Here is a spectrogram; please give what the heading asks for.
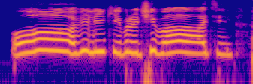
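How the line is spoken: Joyful group exclamation. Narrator (Russian): радостно воскликнули больные

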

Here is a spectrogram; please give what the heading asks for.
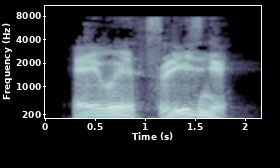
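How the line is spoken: Orcs jeering with laughter. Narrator (Russian): хохотали орки Изенгарда

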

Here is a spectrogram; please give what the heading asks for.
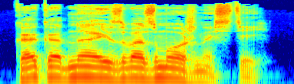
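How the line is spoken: Calm. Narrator (Russian): спокойно отвечал мой сын

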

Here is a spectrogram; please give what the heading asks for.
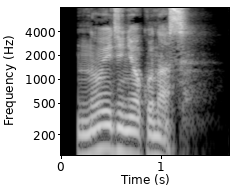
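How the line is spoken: Grumbling. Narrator (Russian): проворчал Макс

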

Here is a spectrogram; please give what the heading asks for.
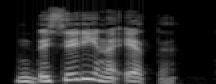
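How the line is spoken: Chuckling. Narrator (Russian): хохотнул Дияр

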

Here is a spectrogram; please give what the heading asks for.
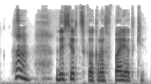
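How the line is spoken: Snort. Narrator (Russian): фыркнула я

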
